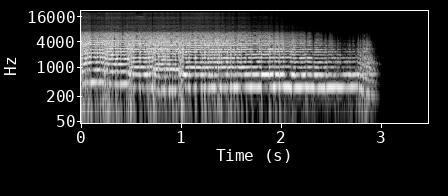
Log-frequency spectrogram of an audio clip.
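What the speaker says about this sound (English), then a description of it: "let's set the rate and depth just above midday for a much more intentional chorus tone" An electric guitar run through the Archetype: Petrucci X amp plugin with chorus, rate and depth set just above midday, plays a few sustained shimmering notes and chords. Loud and clean, it rings for about three seconds before cutting off.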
